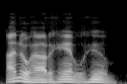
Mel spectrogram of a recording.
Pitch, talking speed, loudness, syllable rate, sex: 110 Hz, 280 wpm, -16 LUFS, 6.4 syllables/s, male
